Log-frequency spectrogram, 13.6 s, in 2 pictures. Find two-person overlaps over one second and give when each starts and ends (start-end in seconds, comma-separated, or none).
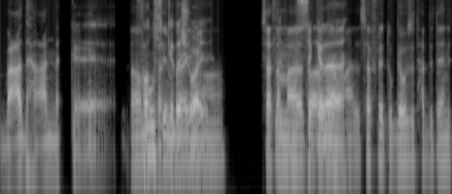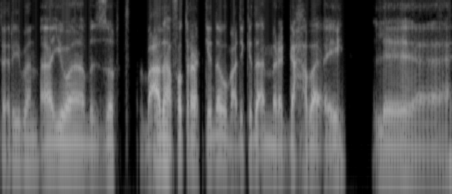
2.0-3.2, 4.1-5.3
